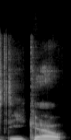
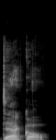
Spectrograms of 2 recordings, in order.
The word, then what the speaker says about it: decal: quirks with our dialect and also refer to them both as decal and decal, depending on your region. Regardless, either pronunciation is fine, and you should prepare yourself to hear it both ways, as my accent might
